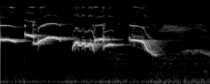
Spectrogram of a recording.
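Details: Seychelles magpie-robin delivering a short loud run of clear, sliding whistled notes that rise and fall, ending in a descending slur.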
